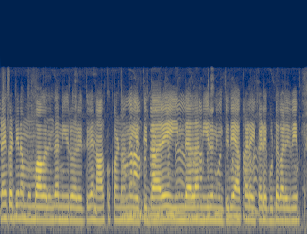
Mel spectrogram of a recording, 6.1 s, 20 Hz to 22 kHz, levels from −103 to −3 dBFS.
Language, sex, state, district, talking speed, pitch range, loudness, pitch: Kannada, female, Karnataka, Belgaum, 105 wpm, 180-195 Hz, -18 LUFS, 185 Hz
